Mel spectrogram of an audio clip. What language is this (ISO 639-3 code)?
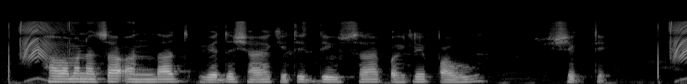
mar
